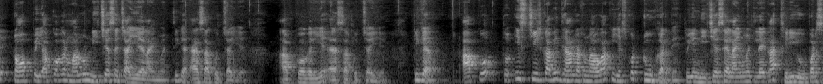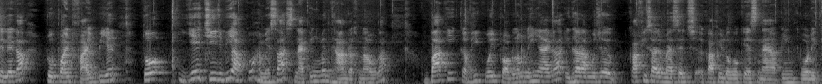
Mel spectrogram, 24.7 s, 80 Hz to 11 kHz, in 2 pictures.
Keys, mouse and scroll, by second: 2.8-6.8 drag, 6.8 ctrl+z, 7.4-17.3 drag, 17.3 alt+middle click, 18.0 click, 18.5 w, 18.9 alt+middle click, 19.3 click, 20.2 alt+w, 20.6 z, 20.9 scroll down 1, 21.3 click, 22.3 middle click, 22.7-23.1 scroll up 1, 23.4-24.5 typing, 24.1 alt+w.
